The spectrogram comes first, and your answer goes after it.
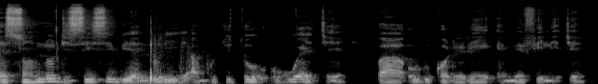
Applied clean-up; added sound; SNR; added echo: neural mask model RNNoise.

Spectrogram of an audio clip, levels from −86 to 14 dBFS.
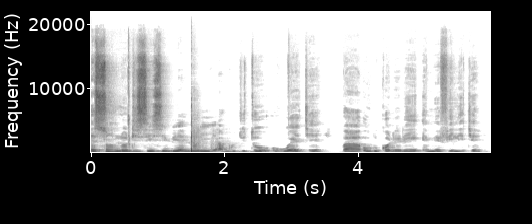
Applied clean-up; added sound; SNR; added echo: classical method log-MMSE.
